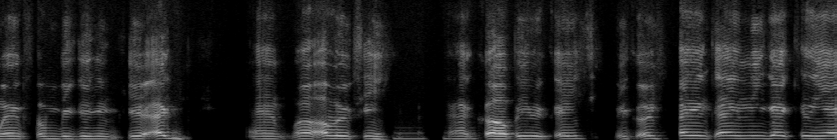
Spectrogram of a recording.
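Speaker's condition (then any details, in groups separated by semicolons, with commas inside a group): Cerebral palsy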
